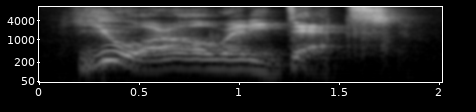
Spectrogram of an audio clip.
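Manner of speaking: mock stoic delivery. Retelling a cartoon hero's catchphrase to a villain: stoic line delivery. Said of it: "Very stoically".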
